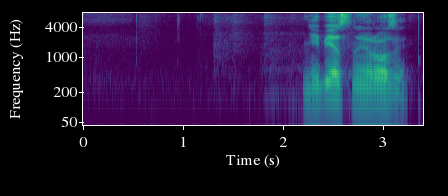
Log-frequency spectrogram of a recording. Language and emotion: Russian, neutral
